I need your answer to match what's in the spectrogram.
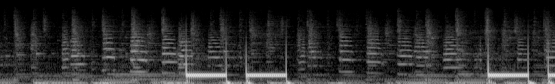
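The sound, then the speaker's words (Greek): A steady telephone ringback tone repeats in loud, roughly one-second bursts with short pauses between them, playing over background music while the call goes unanswered. “Την παίρνουμε τηλέφωνο σήμερα.”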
